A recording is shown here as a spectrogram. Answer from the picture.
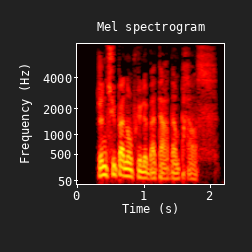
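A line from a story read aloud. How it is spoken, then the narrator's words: Curt reply. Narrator (French): répondit-il sèchement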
